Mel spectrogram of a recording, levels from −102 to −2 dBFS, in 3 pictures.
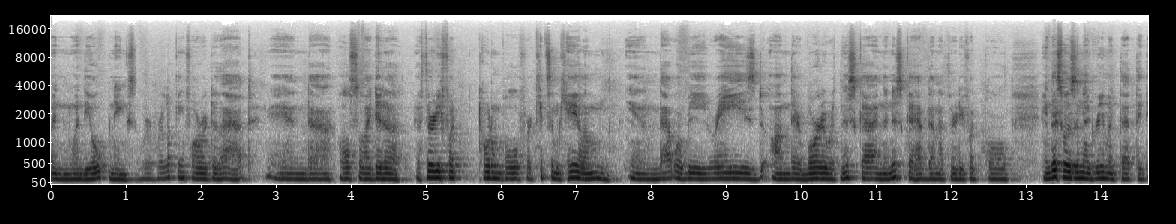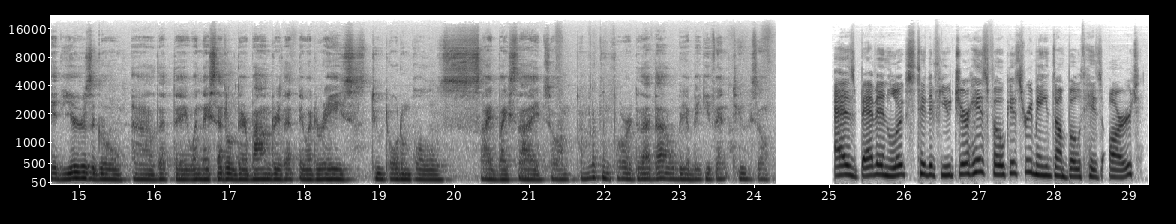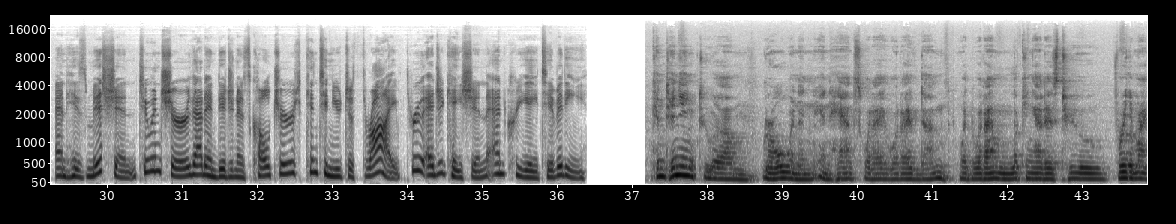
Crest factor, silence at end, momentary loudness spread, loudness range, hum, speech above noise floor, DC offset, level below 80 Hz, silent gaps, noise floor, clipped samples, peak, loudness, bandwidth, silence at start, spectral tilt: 16 dB; 0 s; 9 LU; 4 LU; none; over 73 dB; under 0.1%; -66 dBFS; 24.28-25.04 s, 36.39-37.17 s; under -90 dBFS; under 0.1%; 0 dBFS; -18 LUFS; 15.5 kHz; 0 s; -6 dB/octave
